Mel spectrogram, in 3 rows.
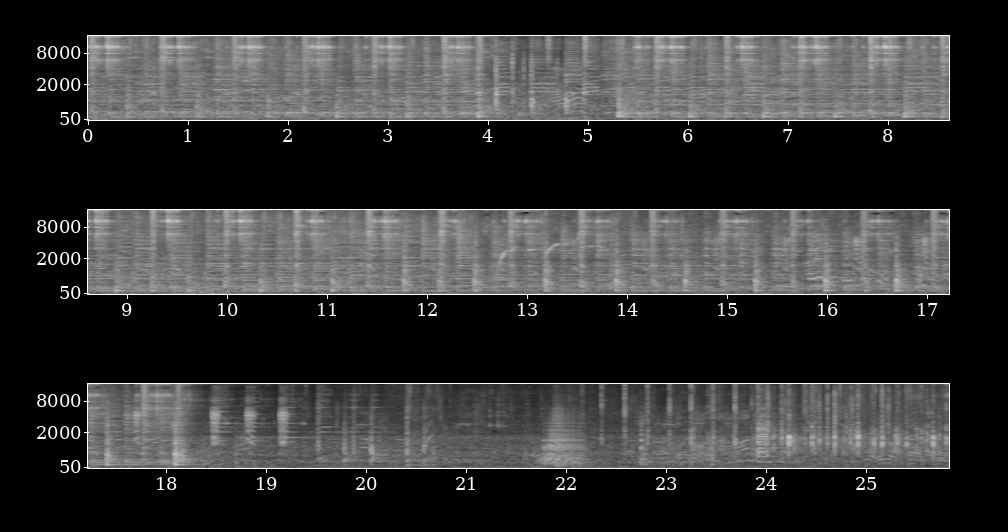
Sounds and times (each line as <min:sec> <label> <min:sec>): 0:00.0 One Man Band 0:18.8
